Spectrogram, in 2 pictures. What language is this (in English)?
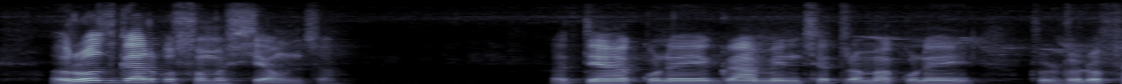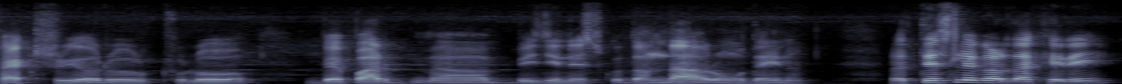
Nepali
